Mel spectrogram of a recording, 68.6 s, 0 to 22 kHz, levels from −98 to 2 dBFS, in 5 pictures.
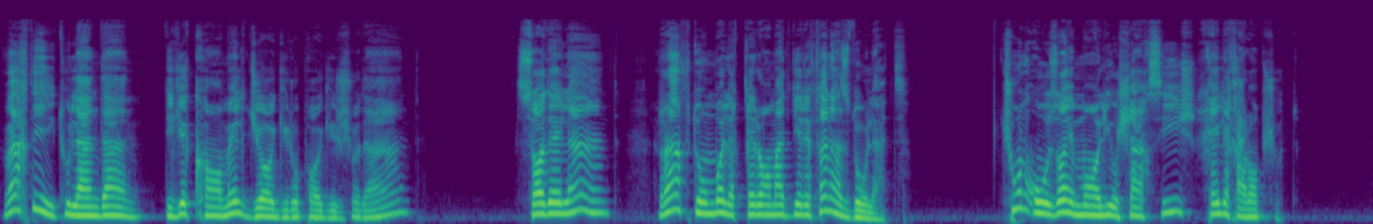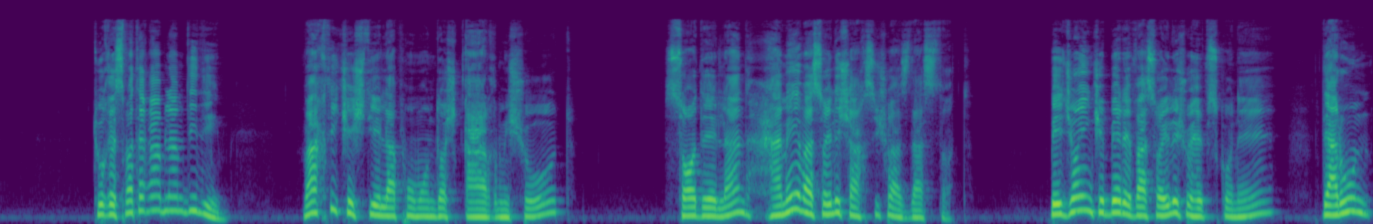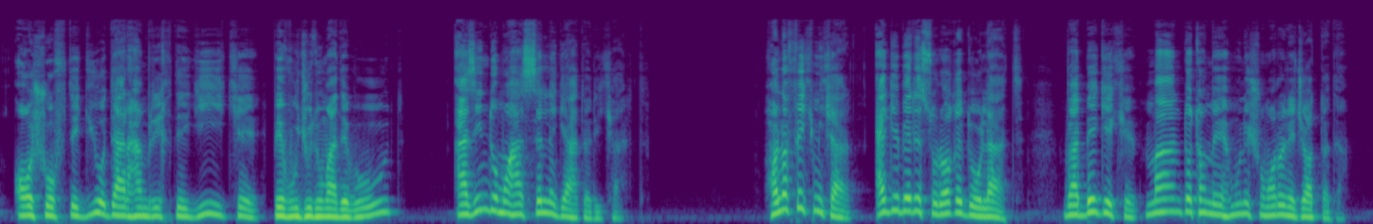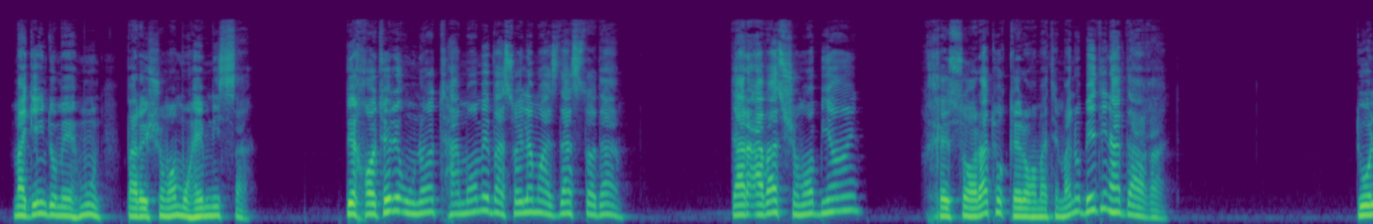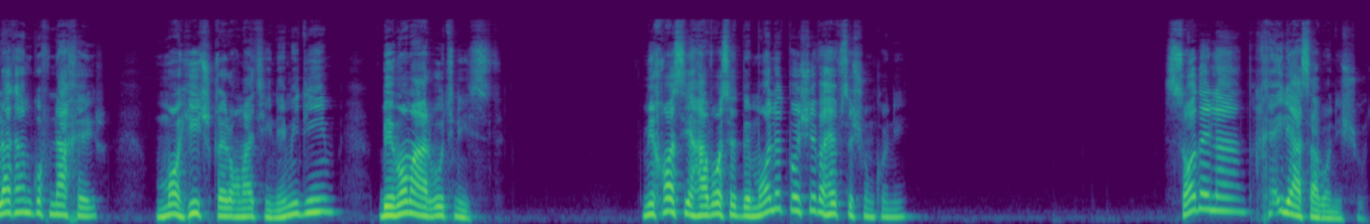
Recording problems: none

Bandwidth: 15 kHz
